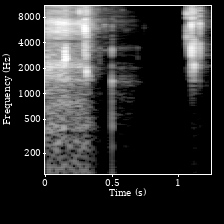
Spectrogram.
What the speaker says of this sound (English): I like hearing your bubbles.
